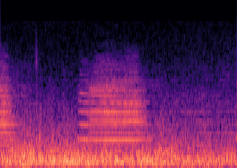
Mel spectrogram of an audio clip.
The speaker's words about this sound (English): That's a tugboat whistle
